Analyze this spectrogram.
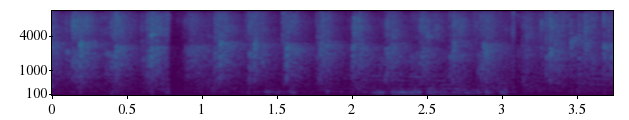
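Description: people clapping

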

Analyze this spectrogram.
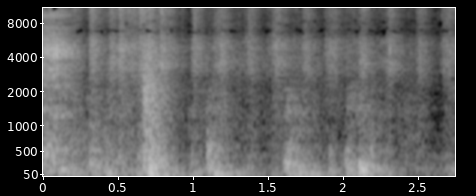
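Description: dog whimpering

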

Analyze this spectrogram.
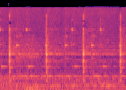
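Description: ticking countdown clock

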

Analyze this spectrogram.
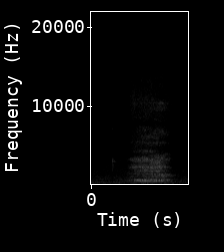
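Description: yawn

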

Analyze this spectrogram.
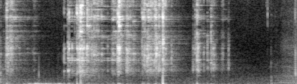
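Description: bunch of keys jangling

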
